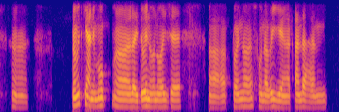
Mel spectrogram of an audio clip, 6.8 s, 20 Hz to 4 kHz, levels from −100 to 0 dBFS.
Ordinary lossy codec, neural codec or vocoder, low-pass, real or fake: Opus, 64 kbps; none; 3.6 kHz; real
